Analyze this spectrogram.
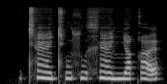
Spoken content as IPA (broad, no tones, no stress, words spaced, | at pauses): cʰæ̃cʰusʷɛ xæ̃ ɲɛqæ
